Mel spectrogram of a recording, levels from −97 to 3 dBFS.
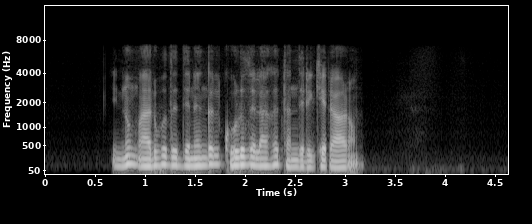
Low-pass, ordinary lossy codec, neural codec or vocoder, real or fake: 7.2 kHz; none; codec, 16 kHz, 0.8 kbps, ZipCodec; fake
